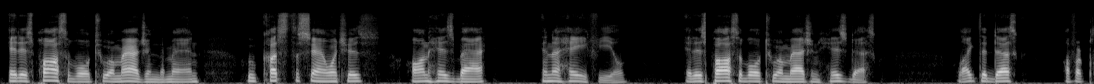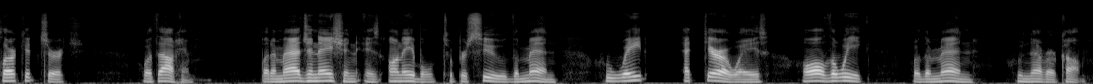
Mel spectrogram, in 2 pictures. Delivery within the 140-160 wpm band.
Yes: average, 150 wpm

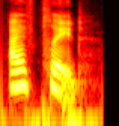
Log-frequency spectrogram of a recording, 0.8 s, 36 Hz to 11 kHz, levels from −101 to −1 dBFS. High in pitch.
Yes: high, 210 Hz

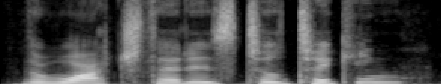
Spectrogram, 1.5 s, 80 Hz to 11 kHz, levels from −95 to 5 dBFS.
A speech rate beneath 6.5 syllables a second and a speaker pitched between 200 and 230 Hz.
No: 5.7 syllables/s; high, 240 Hz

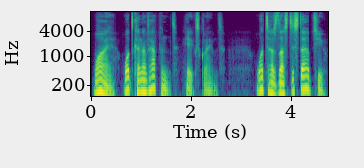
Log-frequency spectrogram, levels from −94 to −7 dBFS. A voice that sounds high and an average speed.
No: low, 110 Hz; average, 150 wpm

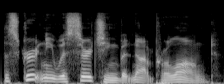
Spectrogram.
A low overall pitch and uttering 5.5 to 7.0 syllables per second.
Yes: low, 120 Hz; 5.6 syllables/s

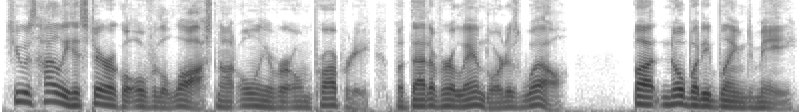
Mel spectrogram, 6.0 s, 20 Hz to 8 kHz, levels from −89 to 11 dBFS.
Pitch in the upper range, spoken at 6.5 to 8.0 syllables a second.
No: low, 120 Hz; 6.8 syllables/s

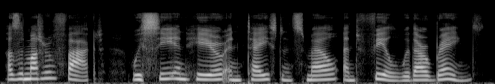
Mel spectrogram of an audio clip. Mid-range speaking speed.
No: fast, 220 wpm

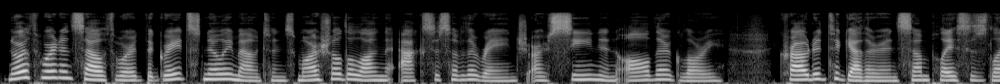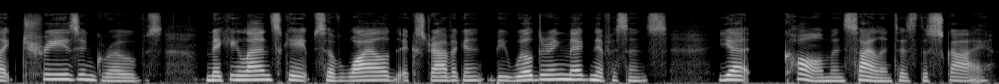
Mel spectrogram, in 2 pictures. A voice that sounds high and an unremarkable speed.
No: high, 200 Hz; slow, 130 wpm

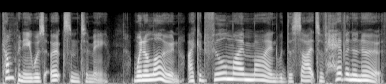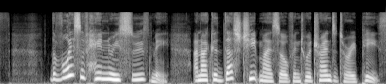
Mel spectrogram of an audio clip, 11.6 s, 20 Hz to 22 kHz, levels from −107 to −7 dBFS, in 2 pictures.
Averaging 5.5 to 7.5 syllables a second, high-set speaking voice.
No: 5.1 syllables/s; high, 215 Hz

